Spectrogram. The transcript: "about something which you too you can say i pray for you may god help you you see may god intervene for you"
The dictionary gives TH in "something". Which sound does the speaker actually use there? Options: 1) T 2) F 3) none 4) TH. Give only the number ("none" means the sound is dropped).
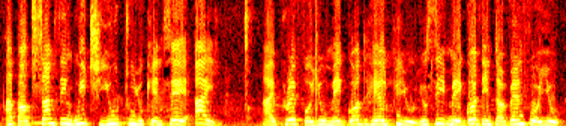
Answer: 4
